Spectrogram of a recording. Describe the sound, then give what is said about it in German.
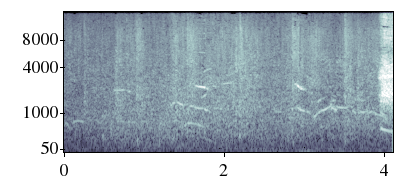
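Steady rushing roar of strong wind and surf on a North Sea beach, continuous and fairly loud, with a few faint high calls drifting through and a sudden louder gust at the very end. “Meinst du den Wind? Der ist heute ganz schön stark hier am Strand.”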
